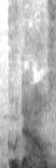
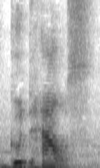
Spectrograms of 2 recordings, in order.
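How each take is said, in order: First: The h at the start of house is dropped. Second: The h at the start of house is pronounced.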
